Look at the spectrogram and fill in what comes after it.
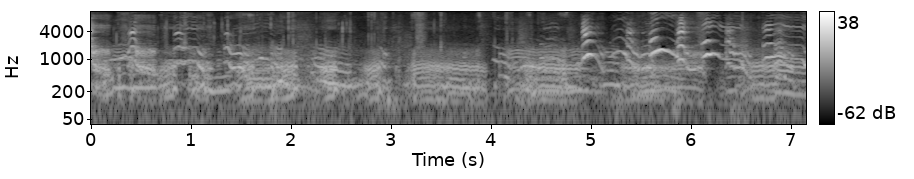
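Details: Three-week-old Labrador Retriever puppies in a noisy cacophony, low grumbling moans and overlapping whines building to sharp high-pitched squeals and yelps toward the end.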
